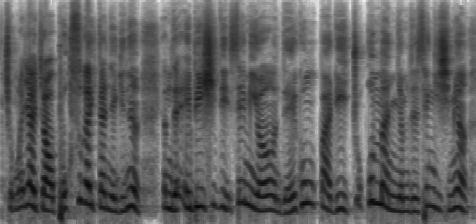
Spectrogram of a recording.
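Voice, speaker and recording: Lively woman teaching English grammar. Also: sits high, a little fast. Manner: lively, keeps quizzing students with questions; drills English pronunciation aloud. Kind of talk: online TOEIC grammar lecture.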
